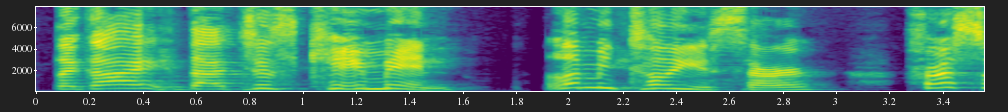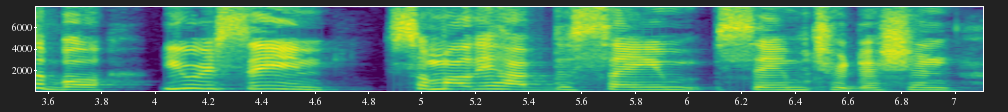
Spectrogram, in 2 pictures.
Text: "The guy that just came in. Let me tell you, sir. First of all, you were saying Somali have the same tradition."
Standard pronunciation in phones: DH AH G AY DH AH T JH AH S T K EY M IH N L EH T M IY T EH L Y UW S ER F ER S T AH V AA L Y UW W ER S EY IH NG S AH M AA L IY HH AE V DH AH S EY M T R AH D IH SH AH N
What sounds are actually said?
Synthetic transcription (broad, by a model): DH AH G AY DH AH T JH AH S K EY M IH N L EH T M IY T EH L Y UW S ER F ER S T AH V AA L Y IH W ER S EY IH NG S AH M AA L IY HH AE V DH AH S EY M T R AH D IH SH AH N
